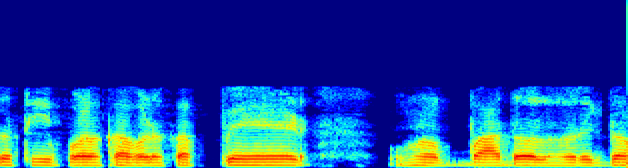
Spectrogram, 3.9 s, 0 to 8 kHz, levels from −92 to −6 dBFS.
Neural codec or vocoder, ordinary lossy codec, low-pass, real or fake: none; AAC, 16 kbps; 7.2 kHz; real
